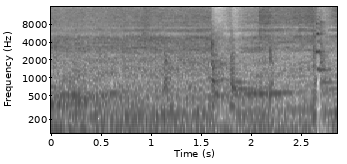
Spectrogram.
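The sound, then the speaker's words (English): A freight train engine moving off, heard from aboard the engine: a loud, steady low rumble and drone under a wash of broad hiss, with a few brief clanks breaking through near the end. “I'm on the engine.”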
